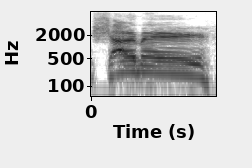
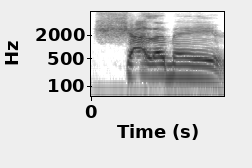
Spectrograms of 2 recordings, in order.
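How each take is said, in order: First: The name is said imitating another person's pronunciation. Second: The name is said in the speaker's usual way.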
